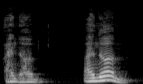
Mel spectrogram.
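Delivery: building from normal to a high loud shout; rising ape-man excitement; excited cry. Acted. The ape man shows off the living man, building to a shout.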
